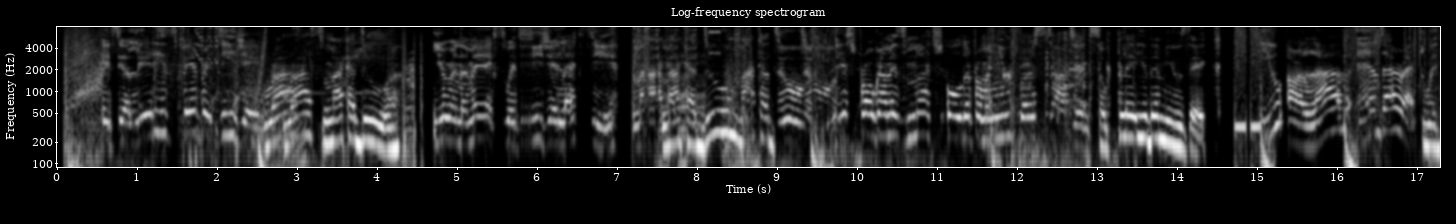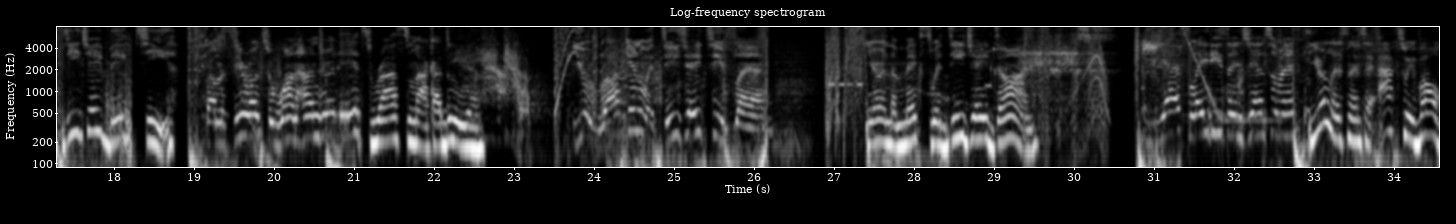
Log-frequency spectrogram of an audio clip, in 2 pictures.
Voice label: Brazilian Portuguese DJ Drops, Brazilian Portuguese Female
